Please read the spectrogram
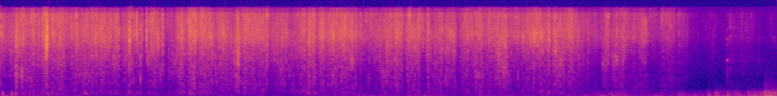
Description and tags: dragging a bag of coal along some gravel. recorded with a marantz
gravel, heavy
